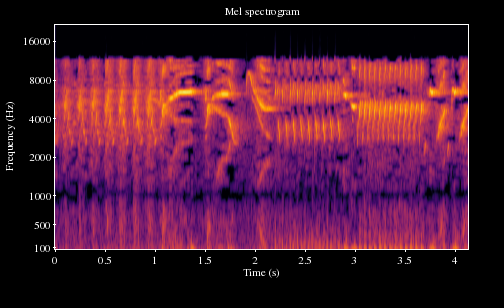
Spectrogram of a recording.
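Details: Canary x goldfinch mule in song, fast chattering trills give way to looping swept whistles, then a dense buzzing trill and a steady high rattle, over low-pitched background hum.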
